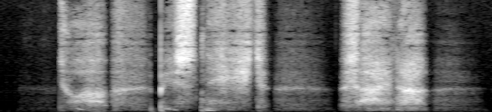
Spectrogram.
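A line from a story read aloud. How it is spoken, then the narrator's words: Whispered. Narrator (German): flüsterte Crouch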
